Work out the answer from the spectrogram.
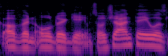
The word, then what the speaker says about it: Shantae: Is it Shanti or Shantae? Shantae.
